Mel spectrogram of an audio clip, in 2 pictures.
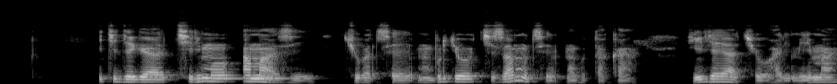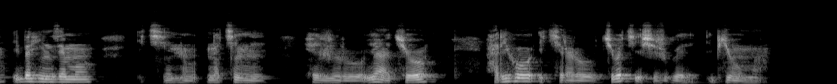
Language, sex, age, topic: Kinyarwanda, male, 18-24, health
